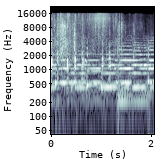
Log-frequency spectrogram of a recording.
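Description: A chicken clucking and squawking during the first second, over background music of held notes.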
